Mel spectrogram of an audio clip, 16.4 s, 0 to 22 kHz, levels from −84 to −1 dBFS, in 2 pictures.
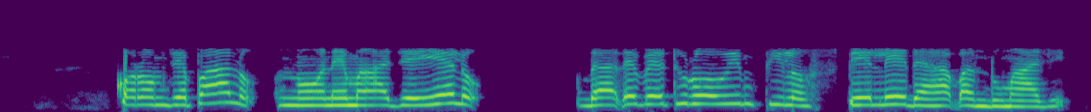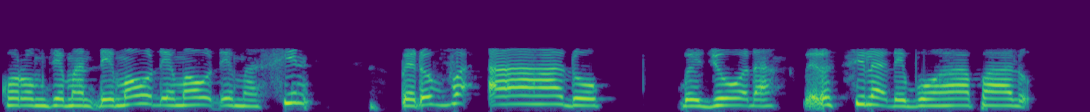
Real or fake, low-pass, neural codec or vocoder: real; 3.6 kHz; none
